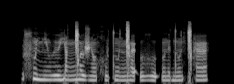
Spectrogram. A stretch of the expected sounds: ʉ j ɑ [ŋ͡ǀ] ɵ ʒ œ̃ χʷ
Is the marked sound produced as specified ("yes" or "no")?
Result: yes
